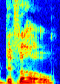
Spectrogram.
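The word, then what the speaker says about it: Deveaux: under the command of andrew devoe and that's spelled d-e-v-e-a-u-x so um a loyalist yeah kind of a french name interesting set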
